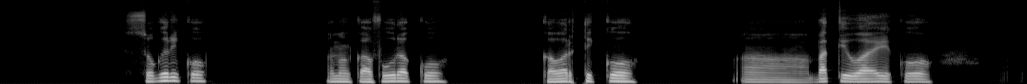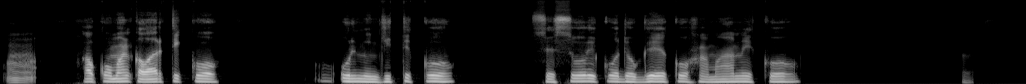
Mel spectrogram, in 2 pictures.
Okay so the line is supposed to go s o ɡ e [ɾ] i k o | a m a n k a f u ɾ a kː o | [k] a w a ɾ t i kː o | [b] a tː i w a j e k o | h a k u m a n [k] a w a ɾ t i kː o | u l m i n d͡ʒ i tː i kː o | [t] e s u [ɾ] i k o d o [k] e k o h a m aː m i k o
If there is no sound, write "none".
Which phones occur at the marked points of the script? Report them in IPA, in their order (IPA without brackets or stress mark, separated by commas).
ɾ, k, b, k, s, ɾ, ɡ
